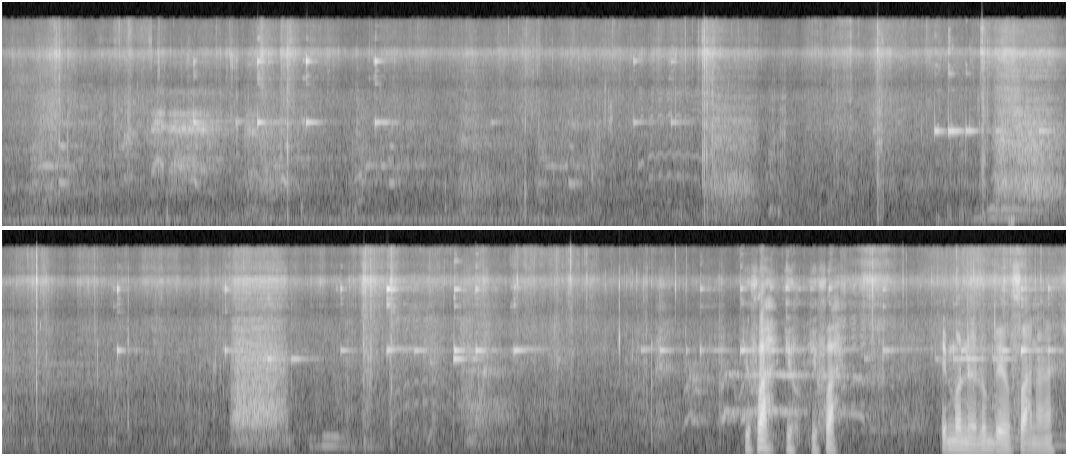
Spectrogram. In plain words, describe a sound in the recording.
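A cow tears at grass and chews close by.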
